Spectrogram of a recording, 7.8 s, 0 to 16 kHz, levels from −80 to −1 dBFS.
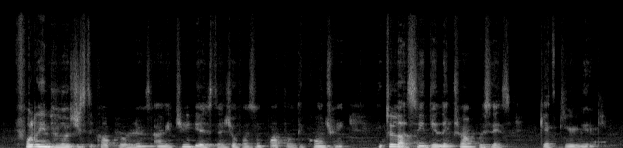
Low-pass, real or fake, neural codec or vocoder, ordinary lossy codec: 14.4 kHz; fake; codec, 32 kHz, 1.9 kbps, SNAC; none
